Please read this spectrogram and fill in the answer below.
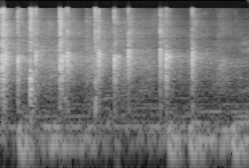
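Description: Hand claps from several people, quick and uneven, with music playing underneath.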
